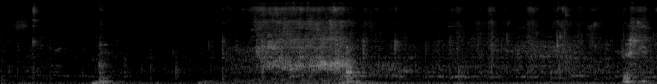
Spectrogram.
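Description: A little water splashes into a hot pan of stuffed peppers cooking with chicken and rice: a short hissing pour lasting about a second or two, then quieter kitchen sounds around a few faint knocks.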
